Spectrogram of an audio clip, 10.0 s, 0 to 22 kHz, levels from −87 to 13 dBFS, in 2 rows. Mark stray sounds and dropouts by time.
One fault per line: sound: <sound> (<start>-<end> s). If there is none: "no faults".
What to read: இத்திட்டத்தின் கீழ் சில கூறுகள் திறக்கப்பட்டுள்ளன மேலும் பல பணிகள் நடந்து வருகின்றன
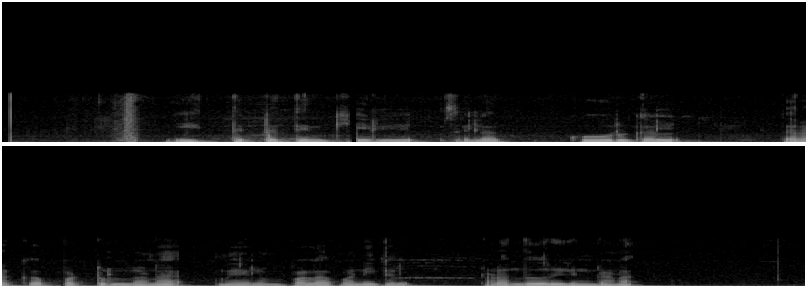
sound: dropout (2.2-2.2 s)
